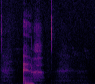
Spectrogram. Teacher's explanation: And so, as an English speaker, if you've never learned French as a kid, then it's quite hard, I think, to replicate that R that we have, which is kind of like really from the back of the throat, like R, which is, it's actually a little hard to explain how to make that sound.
